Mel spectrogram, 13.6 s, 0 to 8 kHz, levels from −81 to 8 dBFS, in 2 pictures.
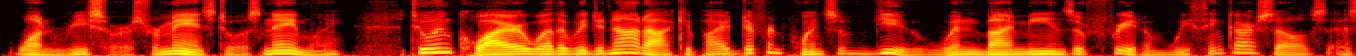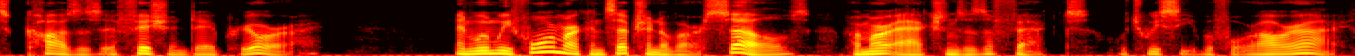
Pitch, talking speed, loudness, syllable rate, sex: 130 Hz, 215 wpm, -20 LUFS, 6.3 syllables/s, male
